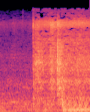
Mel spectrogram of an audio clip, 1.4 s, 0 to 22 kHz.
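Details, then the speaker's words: Honda CB150R fuel-injected motorcycle after its coil was replaced with a Vario 125 coil: short starter whir, then a clean catch and a steady idle. Before the repair it started hard, idled unevenly and died on throttle. "Alhamdulillah ya Allah sempurna teman ternyata koilnya ini stasioner anteng"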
